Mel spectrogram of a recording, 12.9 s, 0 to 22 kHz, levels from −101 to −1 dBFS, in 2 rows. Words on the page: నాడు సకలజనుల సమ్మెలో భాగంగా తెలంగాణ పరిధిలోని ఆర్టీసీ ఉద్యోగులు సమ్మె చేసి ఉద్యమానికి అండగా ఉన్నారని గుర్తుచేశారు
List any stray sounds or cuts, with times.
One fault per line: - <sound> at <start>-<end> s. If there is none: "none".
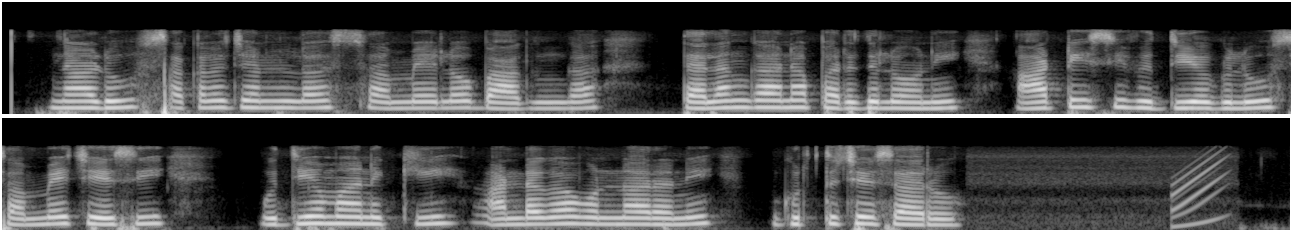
- chirp at 12.3-12.6 s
